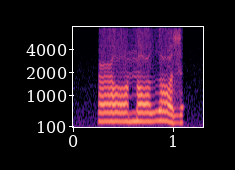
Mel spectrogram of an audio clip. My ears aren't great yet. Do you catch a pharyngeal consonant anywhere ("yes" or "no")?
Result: yes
